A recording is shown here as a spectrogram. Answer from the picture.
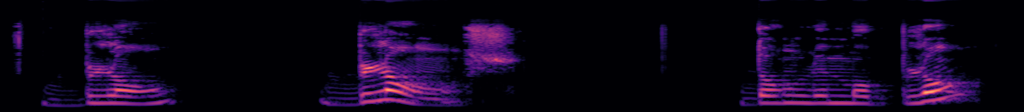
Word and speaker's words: blanc: Blanc, blanche. Dans le mot blanc, on ne prononce pas le C.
